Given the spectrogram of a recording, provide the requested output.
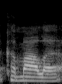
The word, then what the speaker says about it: Kamala: and I think it's is it pronounced camel Oh Oh Kamala I thought it was Kamala Kamala Harris I think you're right yeah Kamala um yeah it is Kamala because I love phonetic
